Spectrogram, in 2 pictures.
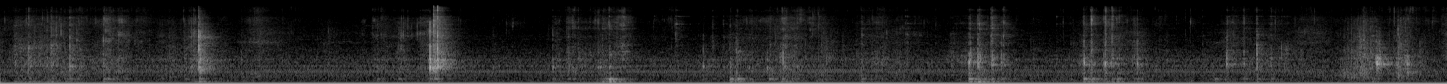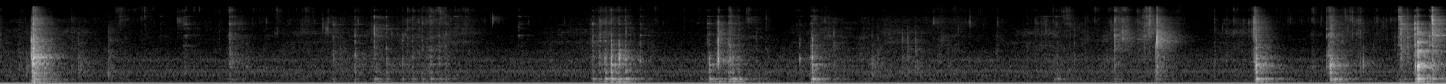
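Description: Kitchen knife and utensils clinking and tapping against a board and dishes in scattered sharp clicks, the loudest about halfway through and a quick run of them near the end, over a steady background hum.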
